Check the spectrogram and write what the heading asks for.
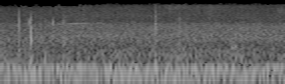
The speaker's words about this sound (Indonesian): sepurane nek iki ono suara-suara dhewe iki podcasting ngemper nang embung suara-suara mobil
